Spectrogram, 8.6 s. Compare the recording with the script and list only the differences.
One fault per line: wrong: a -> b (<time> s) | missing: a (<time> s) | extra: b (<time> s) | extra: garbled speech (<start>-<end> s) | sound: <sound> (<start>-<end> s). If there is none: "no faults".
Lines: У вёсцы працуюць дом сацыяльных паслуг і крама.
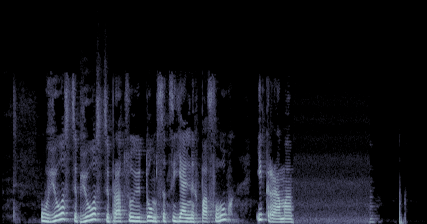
extra: вёсцы (1.6 s)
